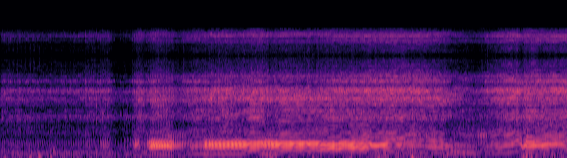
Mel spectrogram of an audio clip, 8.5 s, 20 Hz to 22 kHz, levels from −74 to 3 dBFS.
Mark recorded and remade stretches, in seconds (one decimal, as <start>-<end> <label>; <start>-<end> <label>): 0.0-0.8 recorded; 0.8-1.3 remade; 1.3-8.5 recorded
